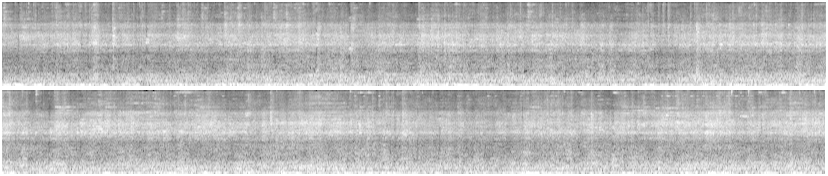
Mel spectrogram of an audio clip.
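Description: Passenger train running steadily, heard from an open-air car: continuous rattle and clatter of the cars and wheels on the track over a low rumble that may be partly wind on the microphone.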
